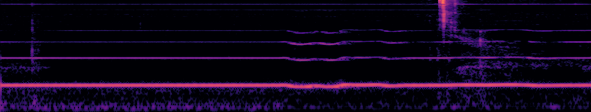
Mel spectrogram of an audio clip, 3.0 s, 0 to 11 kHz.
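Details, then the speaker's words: Minelab GPX 5000 metal detector with loss of depth: steady high whistle wavers and changes tone as the lead is moved; tiny breaks in the cracked mylar flex strip cause an intermittent signal. "for some reason that has got little tiny Brakes in it that are making and"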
